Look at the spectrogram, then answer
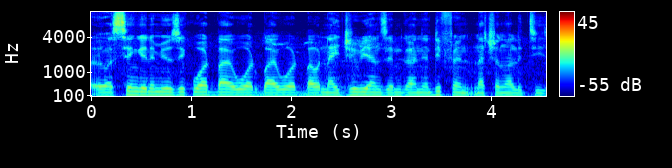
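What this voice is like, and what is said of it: West African accent mistaken for Jamaican. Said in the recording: “I'm hearing the accent. ... even Jamaican, them keep asking me this question. Are you sure you're not from Jamaica?”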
